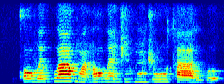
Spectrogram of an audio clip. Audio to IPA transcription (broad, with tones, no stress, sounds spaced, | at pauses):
kʼ ɔ˨ v ɛ˨ kʷ aː˦ ɡʷ ã˨ n ɔ˦ β ɛ˦ d͡ʒ i˦ ɡʷ ũ˦ d͡ʒ oː˦ tʰ aː˨ l u˨ p ʊ˨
